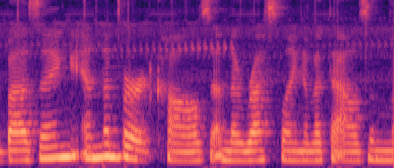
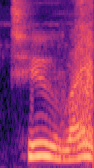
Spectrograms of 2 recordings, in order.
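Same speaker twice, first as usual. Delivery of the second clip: "Too late" echoed louder, rising on "Too"; dramatic echo; 3 semitones higher, 5 dB louder than usual. A narrator's reading. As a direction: punch "Too" to build suspense.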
